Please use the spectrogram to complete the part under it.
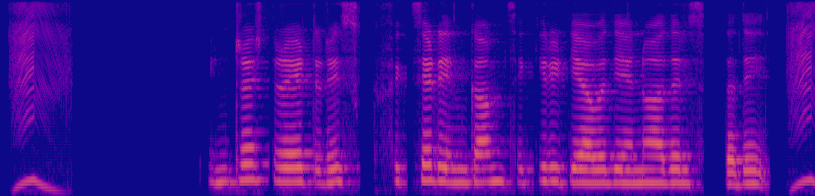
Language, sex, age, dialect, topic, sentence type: Kannada, female, 36-40, Mysore Kannada, banking, statement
